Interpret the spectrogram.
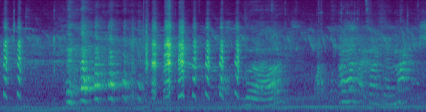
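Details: Myna mimicking human sounds such as coughing, laughing and talking. Voice-like harmonic syllables lead into a run of sharp, laugh-like pulses, then softer wavering notes, over a low background hum.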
